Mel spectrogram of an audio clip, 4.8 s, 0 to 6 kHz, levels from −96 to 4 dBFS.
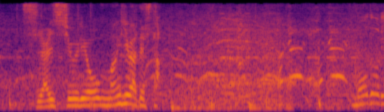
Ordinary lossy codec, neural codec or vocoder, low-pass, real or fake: MP3, 32 kbps; none; 5.4 kHz; real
